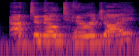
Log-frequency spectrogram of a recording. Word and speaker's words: Actinopterygii: Now, some people pronounce these actinopterygii, and because the P is silent when it's at the beginning of a word, so maybe it should be silent in the middle as well.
